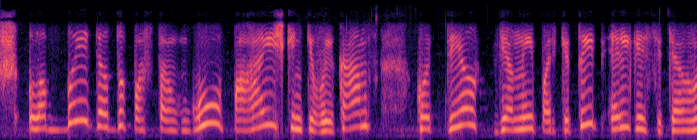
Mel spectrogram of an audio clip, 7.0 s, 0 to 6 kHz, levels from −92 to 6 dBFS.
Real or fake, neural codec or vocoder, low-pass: real; none; 5.4 kHz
